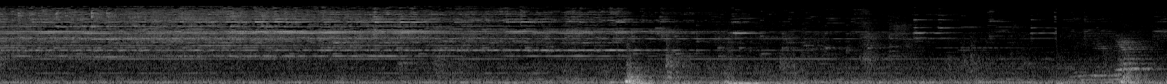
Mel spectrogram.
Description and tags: I found a set of bells somewhere and decided to record myself ringing them. I do not remember the context or where the bells were found, but they were beautiful in a strange and magical way. Someone's phone starts ringing at the end which was hilarious.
